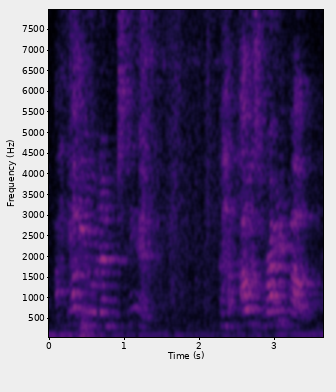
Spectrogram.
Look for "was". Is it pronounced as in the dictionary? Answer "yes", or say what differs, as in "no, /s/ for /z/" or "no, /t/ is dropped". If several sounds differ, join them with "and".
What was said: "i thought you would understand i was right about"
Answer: yes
